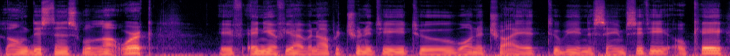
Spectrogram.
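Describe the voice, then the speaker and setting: A man's voice: on the low side, steady tone, normal speed, a little mellow, smooth. A man whose first language is Farsi chats live with his viewers, reading their comments aloud and answering them. His advice is blunt but easygoing, and he laughs often between sentences.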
